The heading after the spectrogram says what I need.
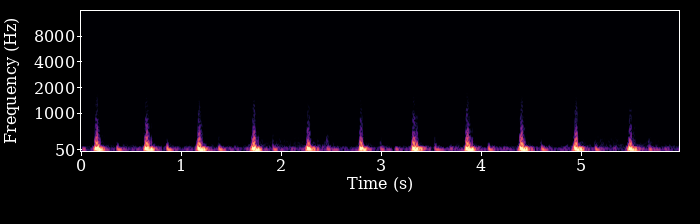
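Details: Male's own heart auscultated with a stethoscope after a workout set: fast, regular heartbeat about 110 beats a minute, strong first sound and softer second; normal heart sounds after exercise.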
